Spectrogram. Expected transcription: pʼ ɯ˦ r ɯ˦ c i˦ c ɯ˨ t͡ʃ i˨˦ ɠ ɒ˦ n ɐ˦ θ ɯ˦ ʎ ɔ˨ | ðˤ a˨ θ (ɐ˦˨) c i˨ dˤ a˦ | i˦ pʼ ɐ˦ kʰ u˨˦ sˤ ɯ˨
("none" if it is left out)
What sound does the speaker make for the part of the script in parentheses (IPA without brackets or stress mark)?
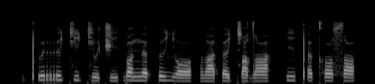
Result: ɐ˦˨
